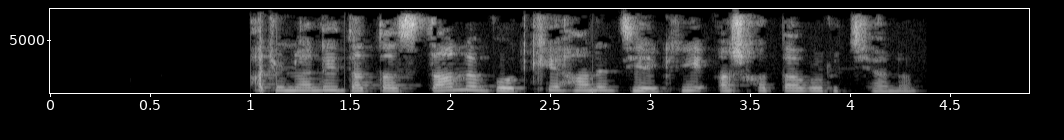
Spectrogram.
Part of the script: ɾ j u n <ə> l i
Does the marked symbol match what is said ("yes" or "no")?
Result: no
